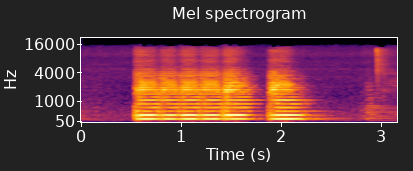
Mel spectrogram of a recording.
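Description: A bowed cello plays a single low F natural on the D string in a short rhythm, four quick sixteenth-note strokes followed by two longer eighth notes, clear and close.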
